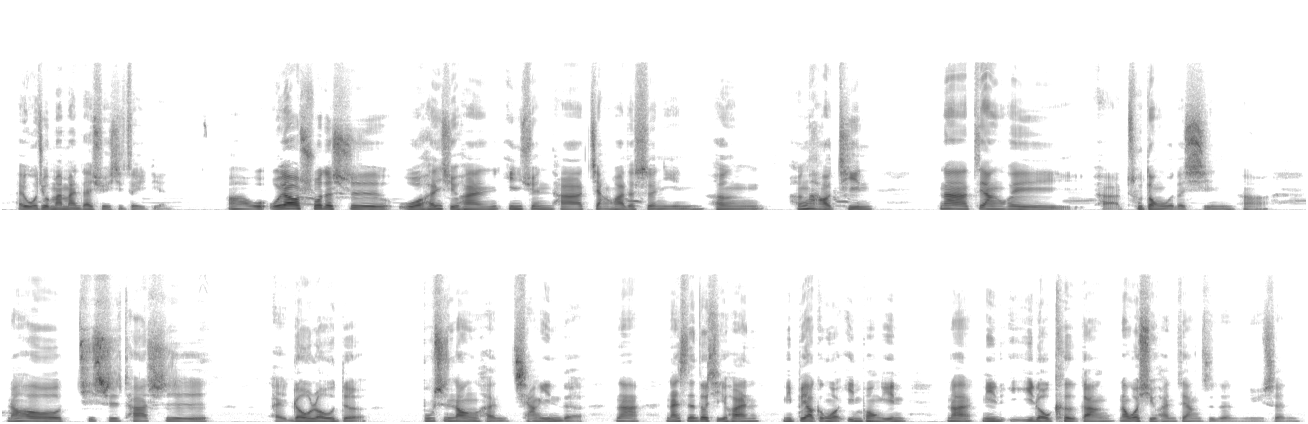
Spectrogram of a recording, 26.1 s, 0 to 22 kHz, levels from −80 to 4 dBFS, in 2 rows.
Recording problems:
animal sounds; faint; throughout; 20 dB below the speech

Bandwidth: 15.5 kHz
